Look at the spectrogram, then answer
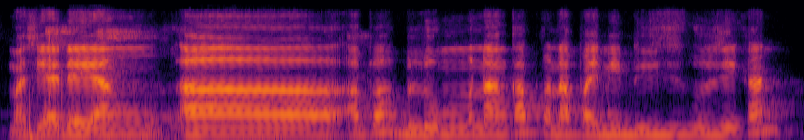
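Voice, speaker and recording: A man's voice: high voice, flat delivery, bright, forceful tone. A man teaching an online university class, explaining step by step with many fillers and frequent checks that students follow. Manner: halting, frequent fillers and restarts, often checks understanding. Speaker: university lecturer. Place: online meeting. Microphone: video call.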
